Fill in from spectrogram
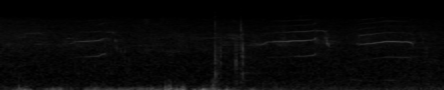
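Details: Eurasian coot in the wetlands of Tablas de Daimiel and Villarrubia, La Mancha, Spain: a few clear, drawn-out whistled notes, each flat then bending, with a low rumbling background noise throughout.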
